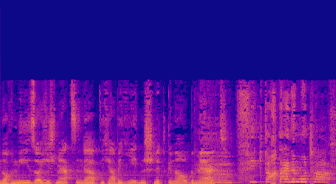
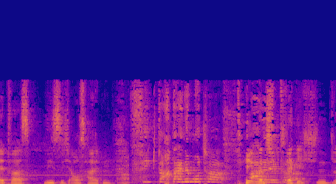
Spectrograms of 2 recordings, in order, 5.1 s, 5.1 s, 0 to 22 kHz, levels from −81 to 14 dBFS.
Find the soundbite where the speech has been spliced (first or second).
second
